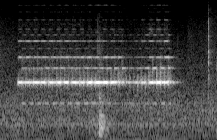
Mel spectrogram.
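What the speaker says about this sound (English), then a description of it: "And the phone's ringing." A telephone rings indoors, one sustained electronic trill lasting about two seconds, fairly loud and close, then it stops and a small click follows.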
